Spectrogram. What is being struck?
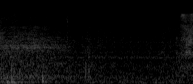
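Nothing is struck.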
